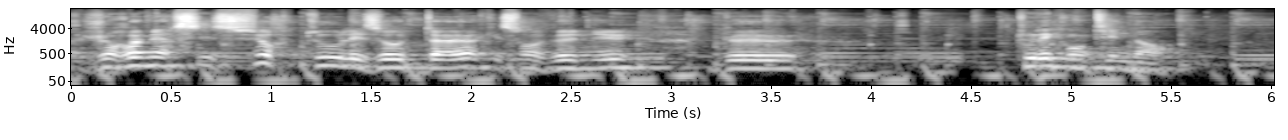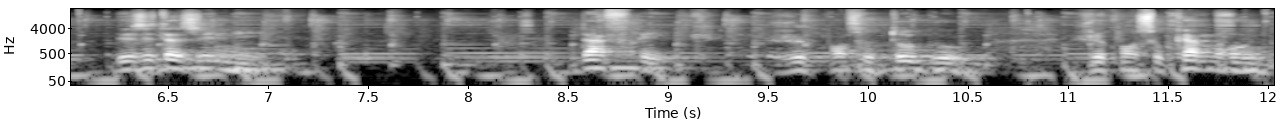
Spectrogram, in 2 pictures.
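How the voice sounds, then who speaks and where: A man's voice: a little high, fairly even intonation, takes it slowly, long pauses, music in the background. A man hosting a festival, giving a welcome speech in an informal way, with fillers and asides. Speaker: festival host.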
